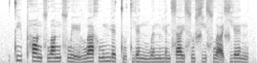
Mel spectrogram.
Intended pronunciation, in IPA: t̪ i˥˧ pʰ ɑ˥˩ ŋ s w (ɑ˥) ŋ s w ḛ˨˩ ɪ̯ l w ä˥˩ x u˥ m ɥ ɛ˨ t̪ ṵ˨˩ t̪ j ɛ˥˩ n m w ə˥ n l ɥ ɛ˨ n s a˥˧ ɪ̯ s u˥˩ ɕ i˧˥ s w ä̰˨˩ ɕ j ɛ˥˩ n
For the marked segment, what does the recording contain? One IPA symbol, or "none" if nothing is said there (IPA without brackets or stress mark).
ɑ˥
